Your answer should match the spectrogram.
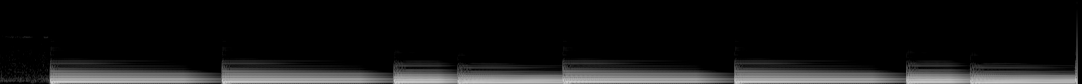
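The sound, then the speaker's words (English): A bass guitar plays a steady rhythmic pattern of deep, sustained notes as an example of rhythm in a piece of music, some notes ringing long and others short and clipped, loud with no voices. “The first one is a bass guitar, and the second one is a drum session.”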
